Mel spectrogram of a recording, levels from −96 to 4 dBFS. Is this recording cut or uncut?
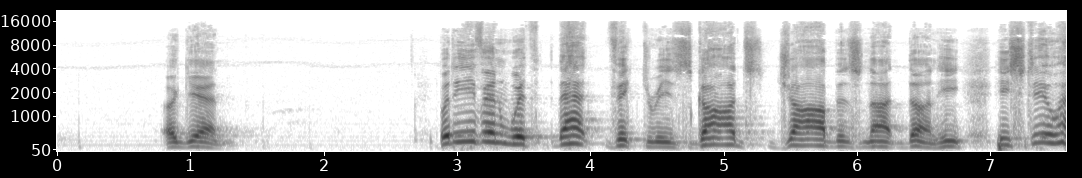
uncut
